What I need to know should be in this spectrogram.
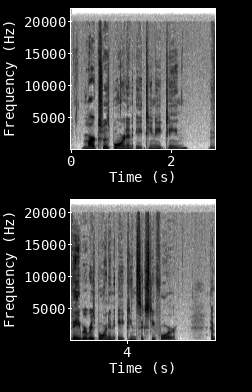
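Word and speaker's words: Weber: look at is Max Vber. Uh, I want you to note that even though his last name starts with a W, you pronounce it as a V.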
